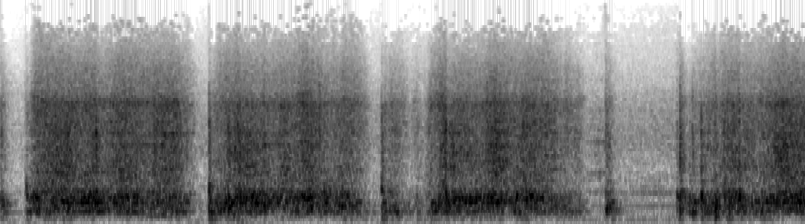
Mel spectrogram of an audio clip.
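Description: Plastic bowls slid and shuffled across a tabletop: a loud rumbling scrape in several runs of one to two seconds, with short breaks between them.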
